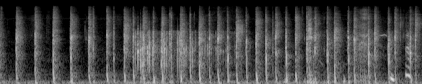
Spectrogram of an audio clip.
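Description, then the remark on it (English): Brisk, sharp hand clapping in a fast, steady patter that holds fairly loud for about four seconds, with a brief vocal squeak near the end. “Please clap.”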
